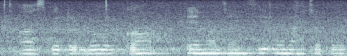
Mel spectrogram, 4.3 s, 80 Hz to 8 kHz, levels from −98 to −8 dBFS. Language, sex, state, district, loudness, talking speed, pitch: Telugu, female, Andhra Pradesh, Sri Satya Sai, -14 LUFS, 85 wpm, 205 Hz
